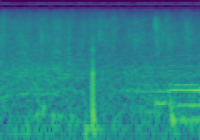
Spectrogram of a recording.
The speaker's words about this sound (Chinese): 今天怎么又下雨啦？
